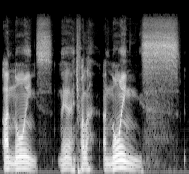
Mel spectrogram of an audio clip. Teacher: Então, bem suave você escuta um som de i aqui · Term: semivogal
